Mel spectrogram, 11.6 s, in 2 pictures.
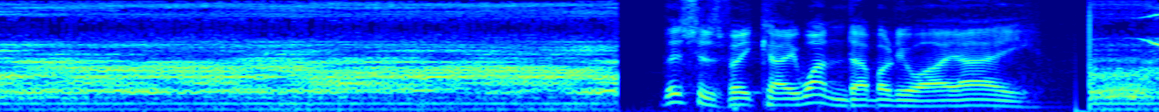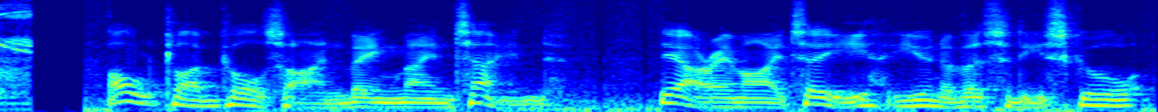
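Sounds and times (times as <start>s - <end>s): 
phone-modulated multi-channel vocoder intruder signal on shortwave: 0.0s - 3.2s, 5.5s - 6.0s
speech: 3.4s - 5.3s, 6.4s - 11.5s.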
